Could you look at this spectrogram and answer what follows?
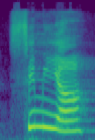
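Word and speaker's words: семья: The same way, when ye is in unstressed position, it is pronounced as e, like in simia, simia. As you can see, this ya is stressed and ye is unstressed. That is why the pronunciation of this ye is e, not ye.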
